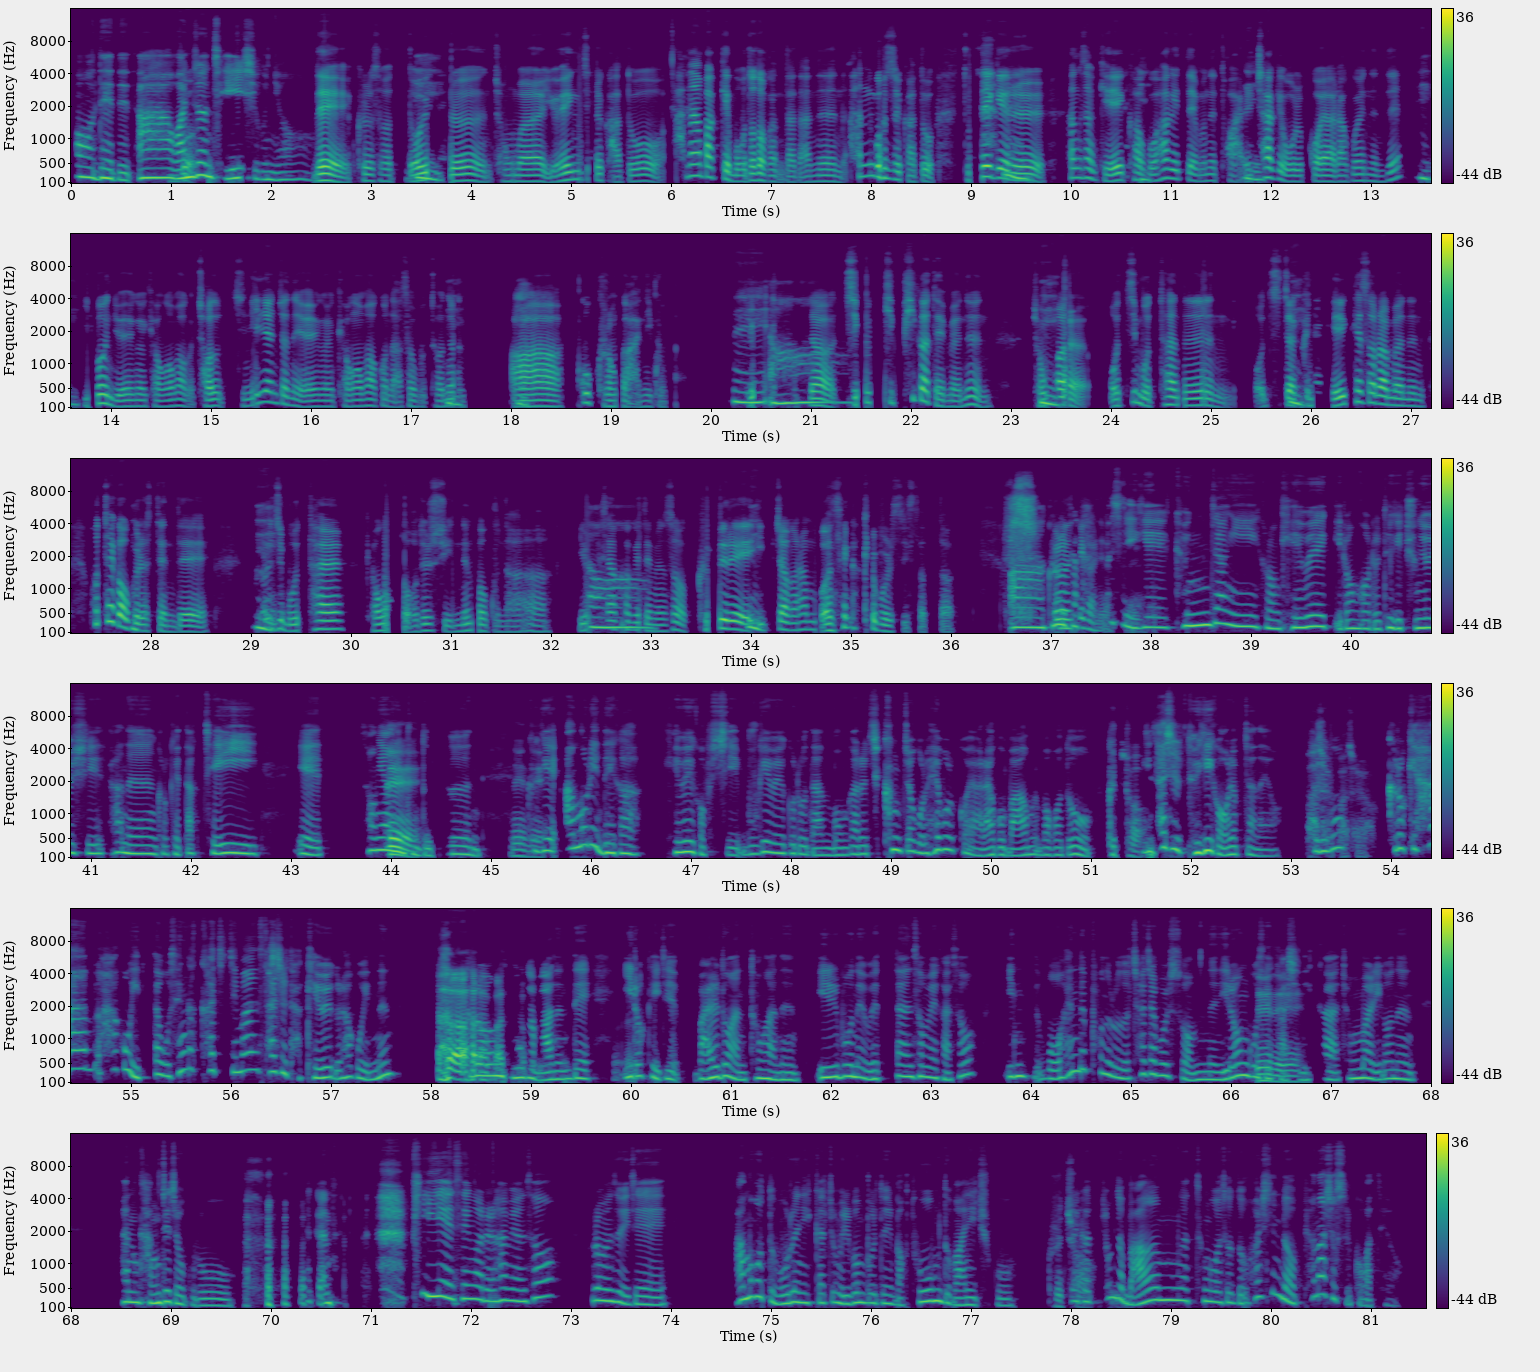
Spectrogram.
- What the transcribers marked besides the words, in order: other background noise; laughing while speaking: "한 곳을"; laugh; laughing while speaking: "생각해"; teeth sucking; laugh; laugh
- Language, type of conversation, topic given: Korean, podcast, 여행에서 배운 가장 큰 교훈은 뭐야?
- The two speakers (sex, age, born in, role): female, 35-39, South Korea, host; male, 25-29, South Korea, guest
